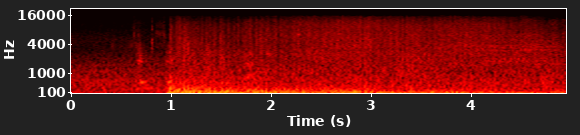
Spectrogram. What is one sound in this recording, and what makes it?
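A deep explosion booms and rumbles on.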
